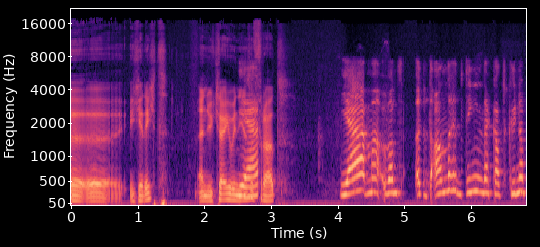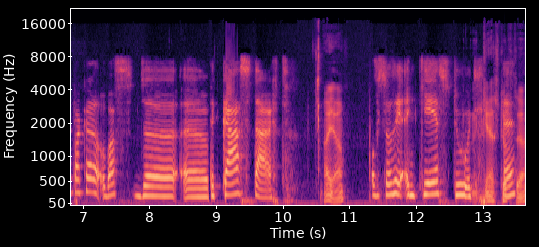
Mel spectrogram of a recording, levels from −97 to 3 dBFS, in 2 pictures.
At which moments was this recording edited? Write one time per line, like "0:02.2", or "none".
0:08.9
